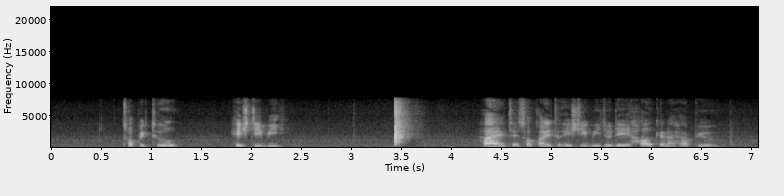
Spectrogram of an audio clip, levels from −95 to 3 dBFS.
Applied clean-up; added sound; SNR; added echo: none; none; none; none.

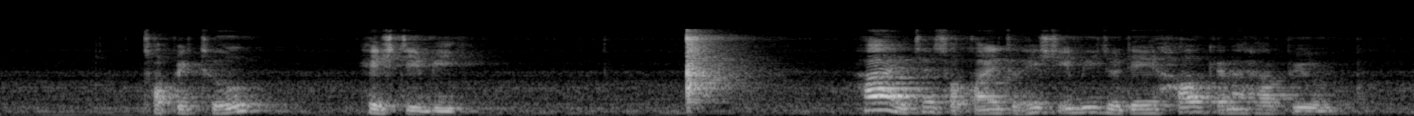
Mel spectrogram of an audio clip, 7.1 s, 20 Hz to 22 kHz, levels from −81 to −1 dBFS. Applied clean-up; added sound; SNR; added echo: none; none; none; reverberation time 0.7 s.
